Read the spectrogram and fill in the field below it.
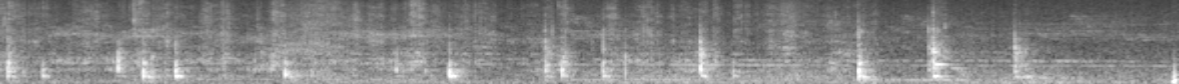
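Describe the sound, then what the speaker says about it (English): Banana being stirred into a banana cream moonshine mixture, with a steady series of close, sharp clinks and taps of a spoon against the container, repeating roughly every half second. "Okay, so we want to add the banana in that. Give that a stir."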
